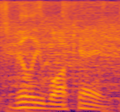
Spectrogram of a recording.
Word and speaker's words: Milwaukee: Actually, it's pronounced Milwaukee, which is Algonquin for the good land.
